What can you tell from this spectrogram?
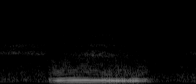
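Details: One low, rattling snore from Rocco, a sleeping brindle Boxer, lasting roughly a second, with a humming, droning quality over quiet room noise.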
